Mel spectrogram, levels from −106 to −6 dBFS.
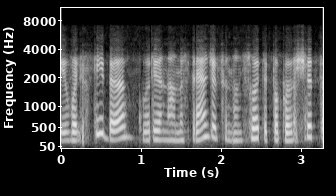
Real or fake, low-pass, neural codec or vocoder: fake; 7.2 kHz; codec, 16 kHz, 4 kbps, FunCodec, trained on Chinese and English, 50 frames a second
